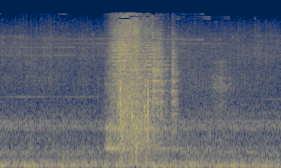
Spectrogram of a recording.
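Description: A magical shimmering whoosh sounds briefly.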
